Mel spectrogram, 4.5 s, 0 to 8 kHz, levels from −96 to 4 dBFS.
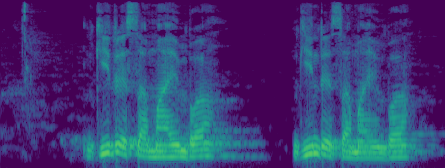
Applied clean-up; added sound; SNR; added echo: none; none; none; none.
